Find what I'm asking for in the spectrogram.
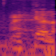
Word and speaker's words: Urquell: Urquell, la pronuncio bene? – Sì, è il nome di una, cioè, prodotta proprio a Pilsen.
